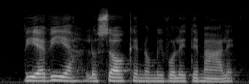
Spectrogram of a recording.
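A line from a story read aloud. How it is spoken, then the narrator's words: Sighing. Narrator (Italian): e mise un sospiro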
